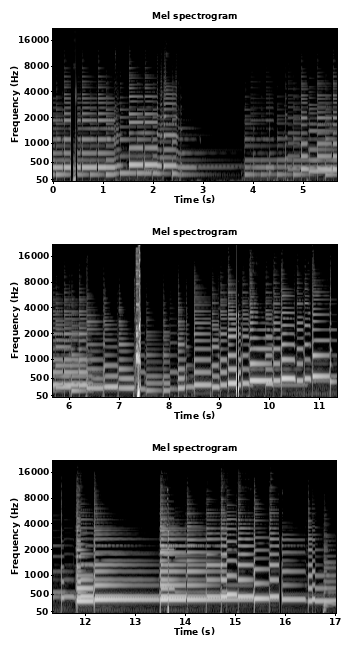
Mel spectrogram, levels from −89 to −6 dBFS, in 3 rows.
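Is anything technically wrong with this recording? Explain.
Yes. The music has damaged data in a compressed stream at 0.36–0.50 s, 7.30–7.44 s, 9.33–9.40 s, 13.66–13.68 s and 15.86–15.95 s. Corrupted bytes make the decoder misread frames and resynchronise, producing brief chirps, squawks, clicks or short holes. The first event also adds about 20 ms of extra sound.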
